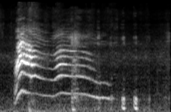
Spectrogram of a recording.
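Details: Pet cat giving one long, loud meow that starts high, slides down and trails off over more than a second, followed by a few soft clicks and taps.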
